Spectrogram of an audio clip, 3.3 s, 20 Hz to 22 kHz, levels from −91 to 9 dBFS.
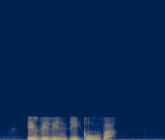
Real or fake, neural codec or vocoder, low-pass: fake; autoencoder, 22.05 kHz, a latent of 192 numbers a frame, VITS, trained on many speakers; 3.6 kHz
